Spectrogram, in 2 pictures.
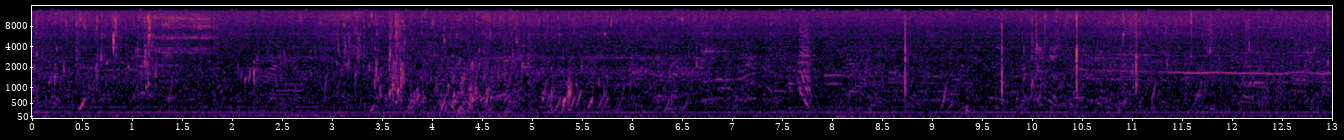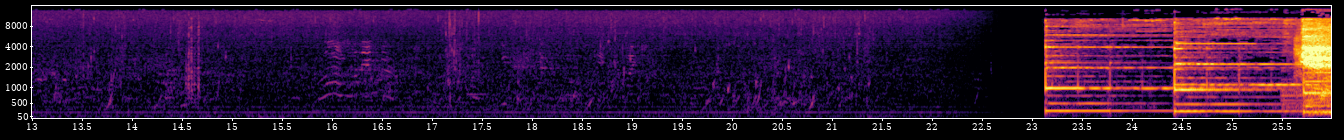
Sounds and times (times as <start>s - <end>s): Speech: 6.0s - 13.5s, 15.5s - 19.6s.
